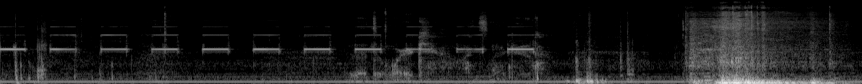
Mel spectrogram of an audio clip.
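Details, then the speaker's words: Mitsubishi Eclipse AWD Spyder under rebuild, with coolant lines plugged or open: chime beeps about four times a second, then a short burst of even cranking with a regular beat. Compression judged good. "It's got good compression, so that's good."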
